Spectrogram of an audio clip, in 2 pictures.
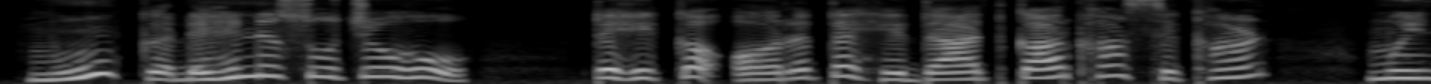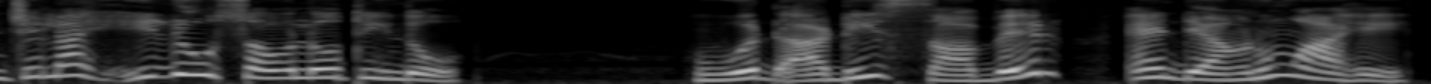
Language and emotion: Sindhi, surprised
